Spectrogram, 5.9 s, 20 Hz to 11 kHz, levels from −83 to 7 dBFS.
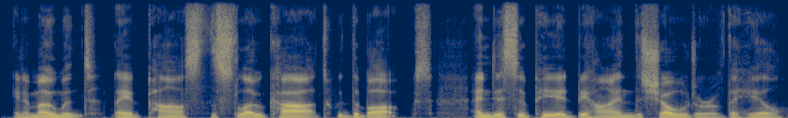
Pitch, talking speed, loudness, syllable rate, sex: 130 Hz, 205 wpm, -19 LUFS, 5.0 syllables/s, male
